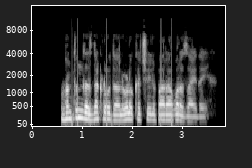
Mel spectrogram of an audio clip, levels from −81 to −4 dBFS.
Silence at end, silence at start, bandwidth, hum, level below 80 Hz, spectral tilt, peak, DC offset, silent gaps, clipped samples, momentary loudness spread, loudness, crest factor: 0.4 s; 0.55 s; 11 kHz; none; -52 dBFS; -6.5 dB/octave; 0 dBFS; under 0.1%; none; under 0.1%; 11 LU; -17 LUFS; 18 dB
